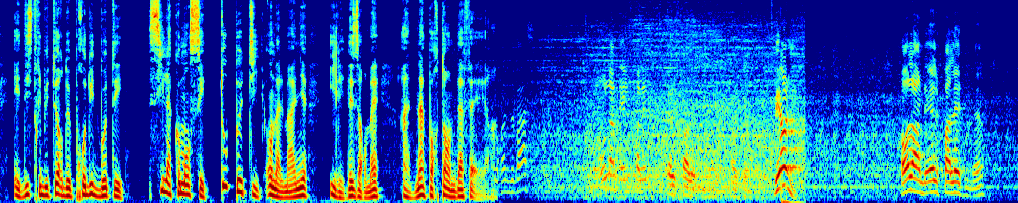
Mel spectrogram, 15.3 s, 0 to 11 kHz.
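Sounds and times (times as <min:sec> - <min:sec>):
speech: 0:00.2 - 0:07.5, 0:10.0 - 0:12.1, 0:13.5 - 0:14.8
truck engine idling: 0:07.1 - 0:15.2.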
